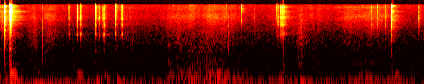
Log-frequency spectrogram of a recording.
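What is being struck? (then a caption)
Metal link chain necklace. A thin stick taps and scrapes along the links of a gold metal paperclip chain necklace with a coin pendant. The result is quiet, bright, crisp metallic clicks and ticks with very little ring, heard in short clusters over a low background hum.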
